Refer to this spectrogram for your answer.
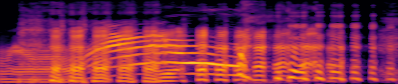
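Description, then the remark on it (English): A human voice imitates an angry cat, saying the word "bureau" as a loud, wavering yowl that bends in pitch before breaking into short, choppy growling bursts near the end. “And it sounds like something a cat makes, the sound a cat makes bureau. When it's really angry.”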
